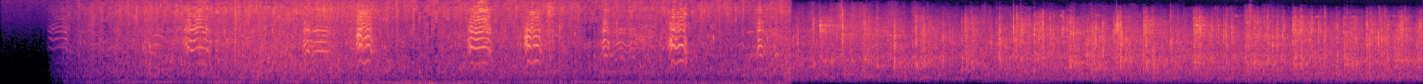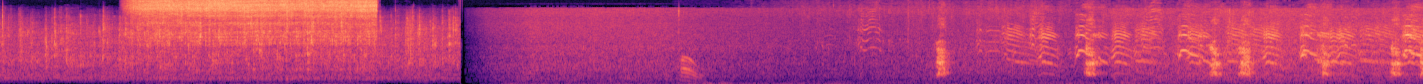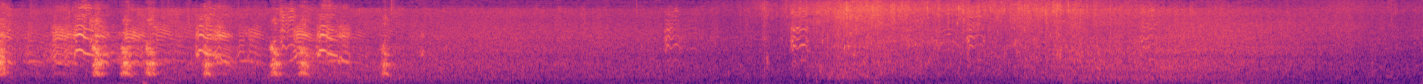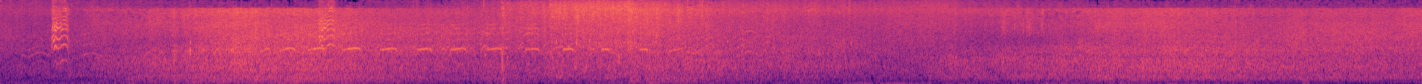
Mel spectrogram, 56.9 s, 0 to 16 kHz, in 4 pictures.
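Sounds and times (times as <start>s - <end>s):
waves washing on shore: 0.7s - 9.3s, 15.4s - 18.3s, 19.1s - 56.9s
dog barking: 23.6s - 23.8s, 25.0s - 25.4s, 26.0s - 32.5s.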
